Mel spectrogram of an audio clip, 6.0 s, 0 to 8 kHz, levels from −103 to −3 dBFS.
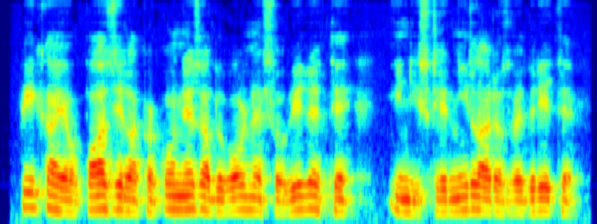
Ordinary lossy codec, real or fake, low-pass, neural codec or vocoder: none; fake; none; codec, 16 kHz, 4 kbps, FunCodec, trained on Chinese and English, 50 frames a second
